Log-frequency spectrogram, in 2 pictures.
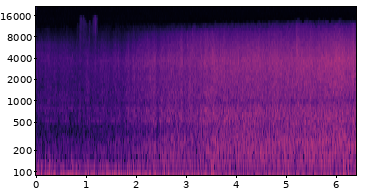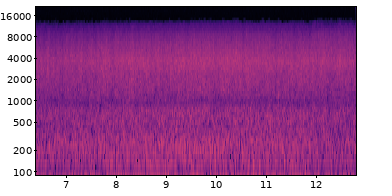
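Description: Wind blows steadily outdoors and grows stronger.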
